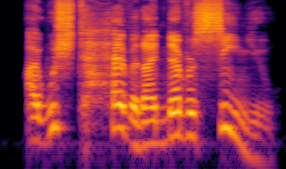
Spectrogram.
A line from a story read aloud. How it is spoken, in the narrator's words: I cried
